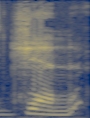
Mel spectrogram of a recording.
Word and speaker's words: djinn: You know, in other cultures, in uh, the Islamic culture, for instance, long long ago, centuries ago, um, the word is jinn, uh, not like Tanqueray Gin, but it's spelled in the Romanized alphabet, D J I N N, and the anglicized word is genie, like the genie comes out of the bottle. So the in the Islamic culture,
